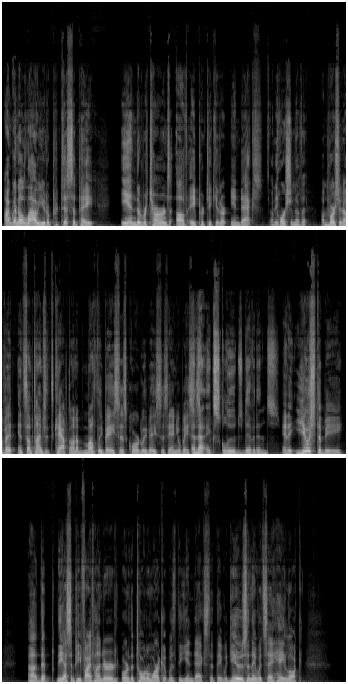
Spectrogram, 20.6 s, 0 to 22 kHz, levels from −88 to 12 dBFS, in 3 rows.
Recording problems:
none

